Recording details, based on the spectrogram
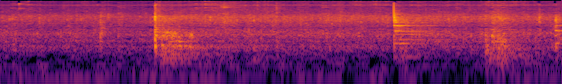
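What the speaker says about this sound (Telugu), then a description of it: "మొత్తం ఇలా కలుపుకుందామండి ఇప్పుడు" Prawns and ridge gourd curry being stirred in a frying pan, a soft steady sizzle broken by a few sharp scraping strokes of the spoon, close up with no talking.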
